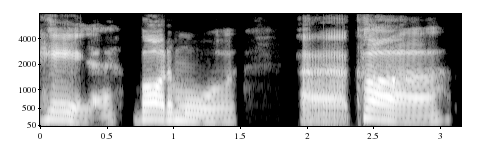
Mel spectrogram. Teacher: R's are very tricky when you're from Baltimore, but no, you don't say them.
